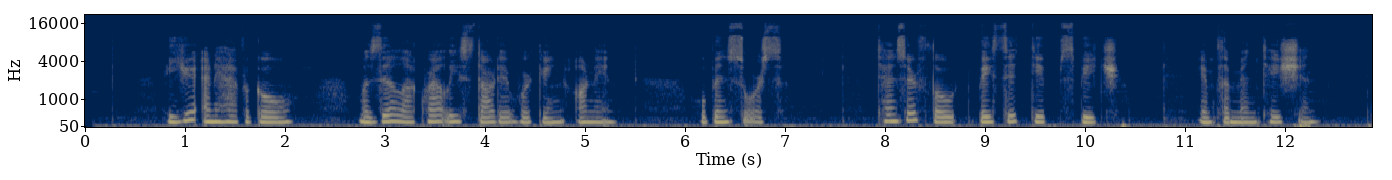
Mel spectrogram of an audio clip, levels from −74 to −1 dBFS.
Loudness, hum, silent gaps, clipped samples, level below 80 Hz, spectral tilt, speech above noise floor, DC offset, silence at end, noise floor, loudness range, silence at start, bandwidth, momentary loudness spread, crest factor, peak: -30 LUFS; none; none; under 0.1%; -46 dBFS; -5 dB/octave; 22 dB; under 0.1%; 0 s; -51 dBFS; 3 LU; 0.1 s; 16 kHz; 10 LU; 18 dB; -14 dBFS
